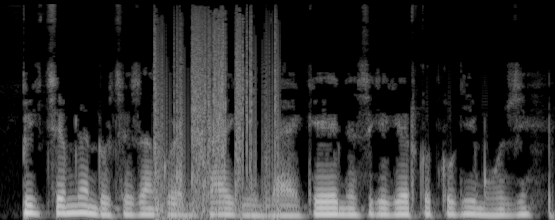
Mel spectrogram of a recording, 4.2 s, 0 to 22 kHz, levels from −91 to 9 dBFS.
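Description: Right after "che mnyandos", from about 1.17 to 2.11 s, there's a burst of loose connector crackle: a worn or dirty contact keeps making and breaking, chopping the speech into an irregular scratchy rattle.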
